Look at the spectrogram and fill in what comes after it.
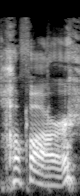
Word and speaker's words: Jafar: Jafar Villalobos or something like that. – Yeah. – It's pronounced Hafar.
